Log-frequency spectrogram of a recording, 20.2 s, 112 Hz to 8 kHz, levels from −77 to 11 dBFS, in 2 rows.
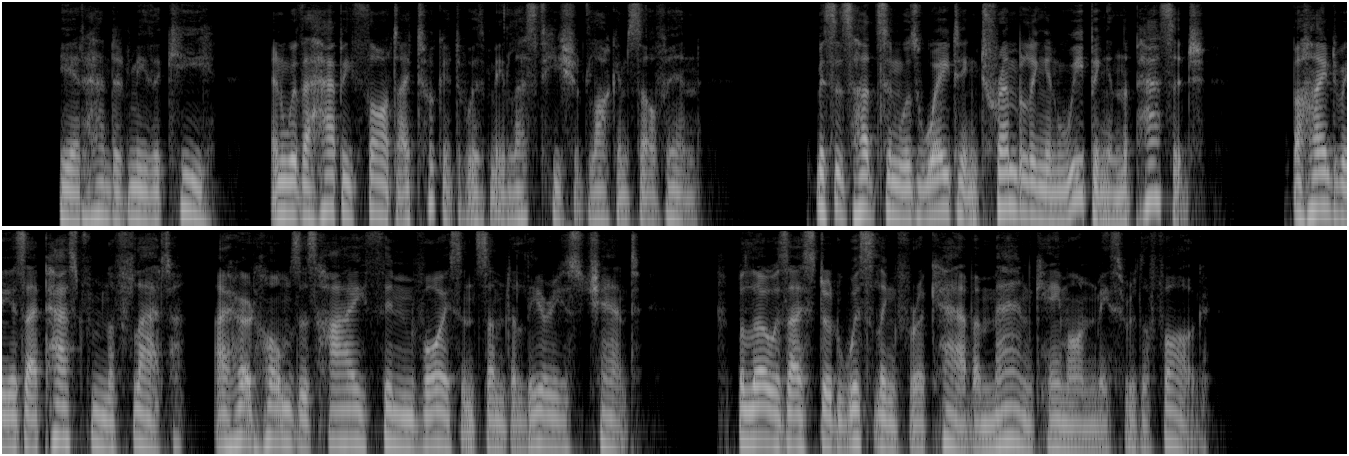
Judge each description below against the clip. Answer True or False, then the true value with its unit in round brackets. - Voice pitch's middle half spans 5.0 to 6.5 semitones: False (3.8 semitones)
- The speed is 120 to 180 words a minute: False (195 wpm)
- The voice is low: True (115 Hz)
